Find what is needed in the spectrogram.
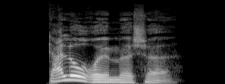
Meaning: inflection of gallorömisch: 1. strong/mixed nominative/accusative feminine singular 2. strong nominative/accusative plural 3. weak nominative all-gender singular
- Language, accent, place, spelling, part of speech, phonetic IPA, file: German, Germany, Berlin, gallorömische, adjective, [ˈɡaloˌʁøːmɪʃə], De-gallorömische.ogg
